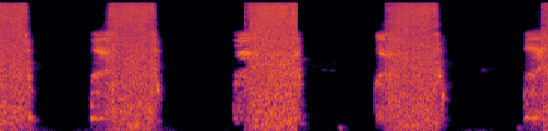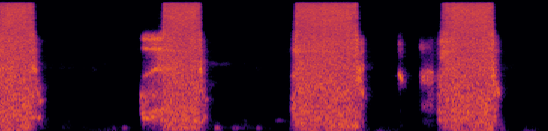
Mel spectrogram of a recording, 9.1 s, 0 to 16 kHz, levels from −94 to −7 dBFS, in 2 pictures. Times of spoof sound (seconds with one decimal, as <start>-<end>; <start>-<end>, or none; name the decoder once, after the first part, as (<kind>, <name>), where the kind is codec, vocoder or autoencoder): 0.0-1.6 (autoencoder, DAC-VAE); 2.9-9.1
